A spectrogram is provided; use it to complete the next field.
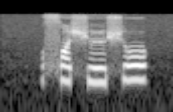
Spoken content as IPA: sˤ ɪ ʃ ø ʃ ɔ

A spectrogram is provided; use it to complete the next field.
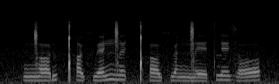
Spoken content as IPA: ŋ͡ǀ ɒ ɾ u ǃʰ ɑ sʷ æ ŋ͡ǀ ɜ ǃʰ ɒ sʷ ɑ ŋ͡ǀ ɛ t l ɛ z ɔ

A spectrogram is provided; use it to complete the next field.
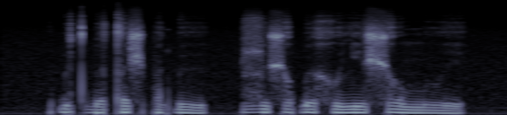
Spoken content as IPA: ɓ ʉ t ɡ͡b ɐ t ɐ ʃ p a k͡p ʉ | ɮ ʉ ʃ o ɓ ɵ x u lʲ e ʃ o m u ɪ̯

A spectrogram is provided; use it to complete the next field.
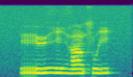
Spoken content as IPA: r y ɦ i ɦ ɑ̃ sʷ i

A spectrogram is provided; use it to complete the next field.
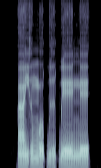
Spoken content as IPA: ã˧ j ɨ˦ m o˨ ɓ ɨ˨˦ ɓ eː˨ ŋ e˦

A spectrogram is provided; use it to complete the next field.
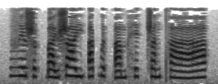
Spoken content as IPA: v e˧ ʂ ə˨˩ k̚ ɓ a˨˩˦ j ʂ aː˧ j ʔ a˦˥ k̚ l ə˨˩ k̚ ʔ a˨˩˦ m h e˦˥ k̚ ʂ a˧˥ n t̪ʰ aː˨˩˦

